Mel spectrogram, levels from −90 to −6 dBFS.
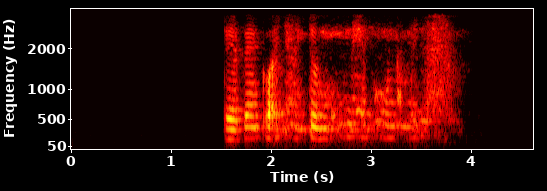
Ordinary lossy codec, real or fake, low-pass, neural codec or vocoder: none; fake; 3.6 kHz; codec, 24 kHz, 0.9 kbps, WavTokenizer, medium speech release version 1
